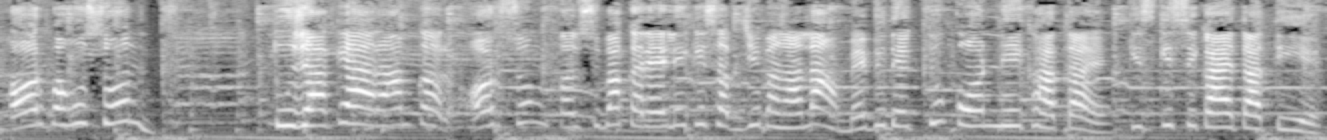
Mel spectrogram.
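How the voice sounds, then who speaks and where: This is a bossy, taunting mother-in-law, played by a woman in a melodramatic home skit. Her voice sits very high as she snaps out sarcastic scolding. Clear music plays under her the whole time. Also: moderate pace. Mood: spiteful. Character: harsh, scolding middle-aged mother-in-law. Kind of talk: melodramatic short-video acting.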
